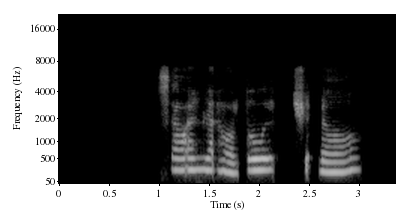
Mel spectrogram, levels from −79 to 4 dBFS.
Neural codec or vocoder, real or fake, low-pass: codec, 44.1 kHz, 2.6 kbps, SNAC; fake; 7.2 kHz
